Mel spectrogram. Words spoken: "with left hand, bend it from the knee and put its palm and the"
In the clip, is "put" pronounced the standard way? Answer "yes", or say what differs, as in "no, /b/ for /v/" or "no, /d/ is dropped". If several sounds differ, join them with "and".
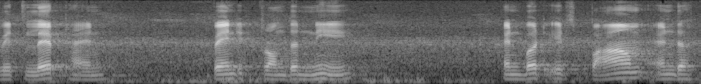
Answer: no, /b/ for /p/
